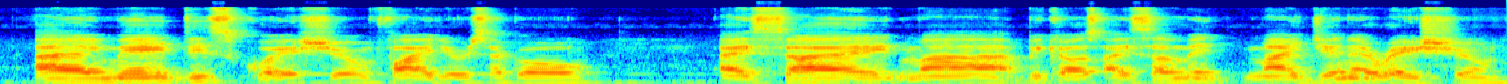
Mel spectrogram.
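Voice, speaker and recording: A man talks with fairly even intonation. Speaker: English learner vlogger. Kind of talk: casual monologue, mock interview answers. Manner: halting, many restarts and fillers.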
